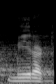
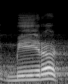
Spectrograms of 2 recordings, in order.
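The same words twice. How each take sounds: First: Said in the usual way. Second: Meerut with the ए after म stretched and stressed; emphatic long ए in Meerut; stress on the first vowel. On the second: Shown as a demonstration. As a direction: lean on the first syllable of Meerut, drawing out its ए. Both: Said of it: "इस पर आप बल दे रहे हो".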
